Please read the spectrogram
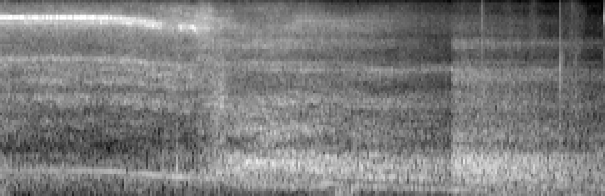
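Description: Shaper Origin handheld CNC router's spindle winding down after finishing a cut: its high whine and lower tone drop in pitch and fade out over the first two seconds. A steady rushing noise, like a dust extractor, continues under it.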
